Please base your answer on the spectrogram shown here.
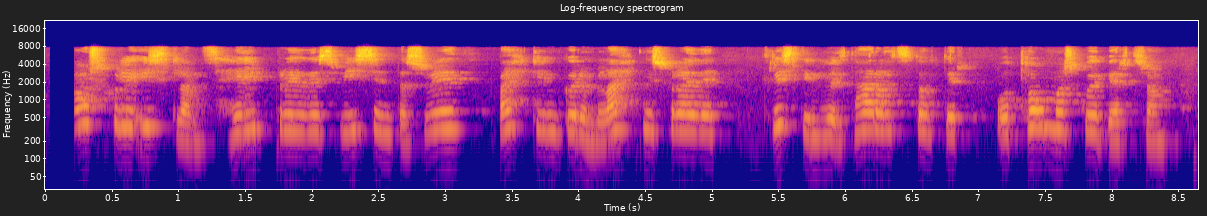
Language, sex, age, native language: Icelandic, female, 40-49, Icelandic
